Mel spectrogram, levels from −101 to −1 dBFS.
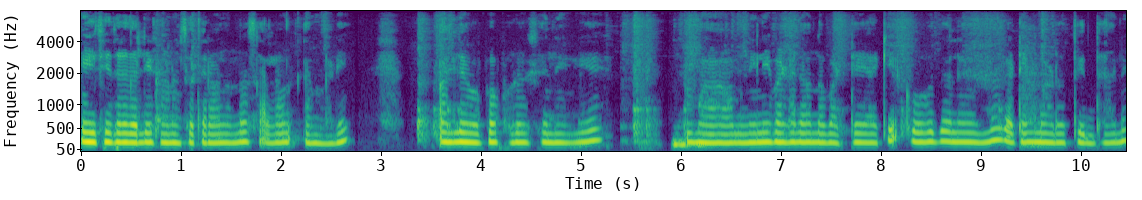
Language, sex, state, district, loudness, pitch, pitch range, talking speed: Kannada, female, Karnataka, Mysore, -17 LUFS, 195 Hz, 185-205 Hz, 90 wpm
